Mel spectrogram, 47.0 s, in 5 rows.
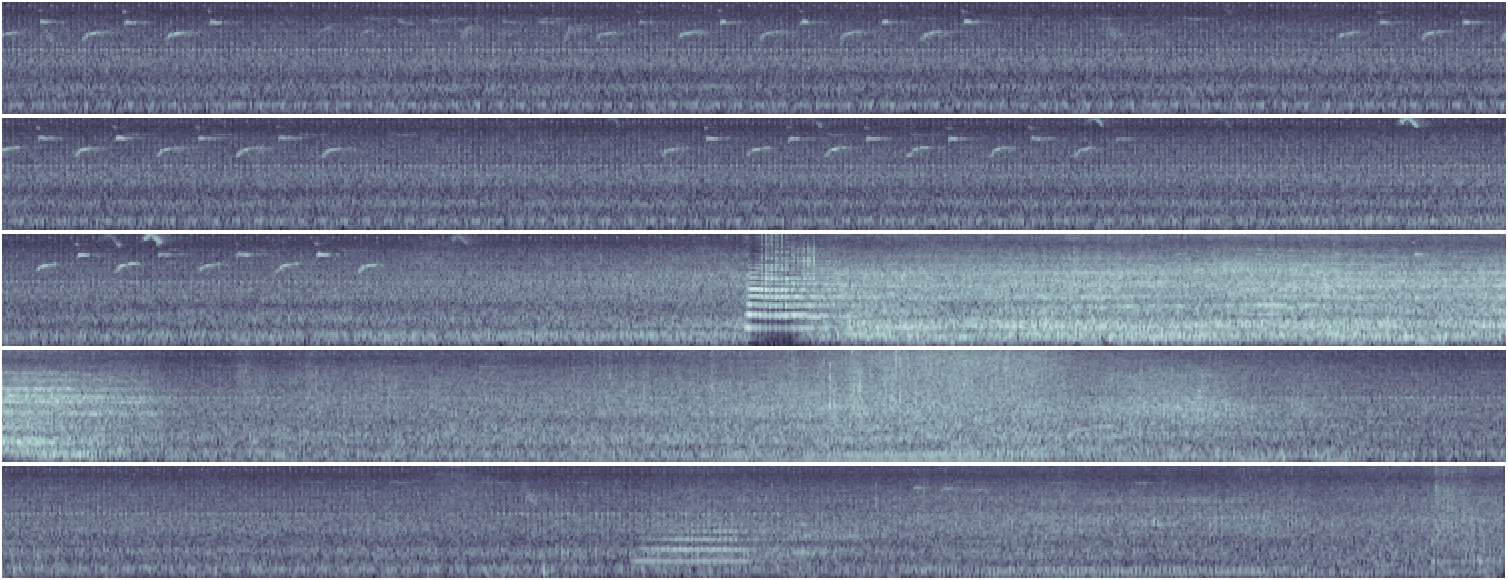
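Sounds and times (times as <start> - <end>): train rushing past: 18.8 - 46.9
train horn blast: 23.4 - 27.8, 41.5 - 43.5.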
